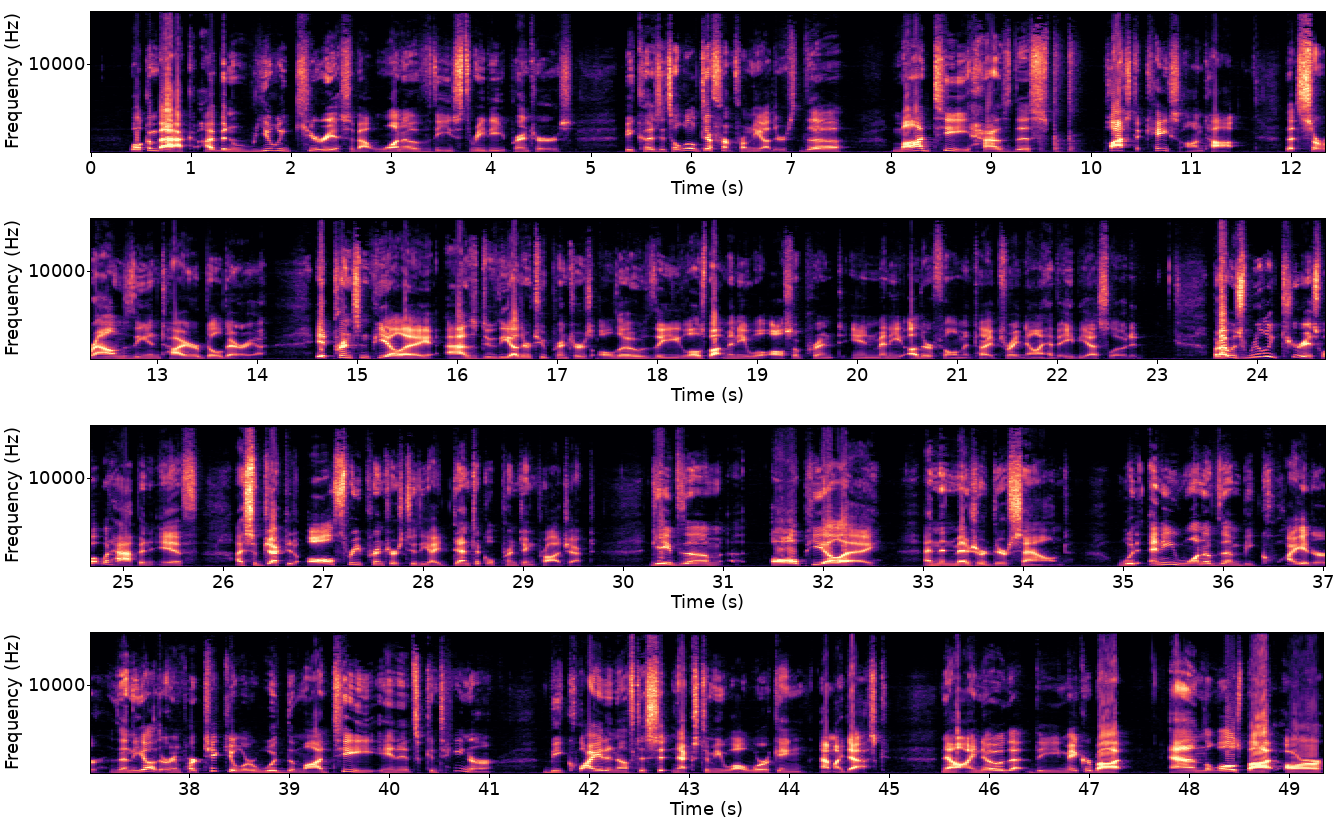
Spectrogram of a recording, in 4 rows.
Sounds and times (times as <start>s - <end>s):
Speech: 0.4s - 22.9s, 23.6s - 49.3s.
